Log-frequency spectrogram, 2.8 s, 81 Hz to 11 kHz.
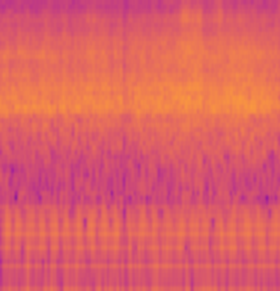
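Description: A Ducati Panigale V4 motorcycle engine holds steady at about 3,500 RPM, a loud, continuous, even drone with a smooth, unbroken hum that stays level throughout.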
